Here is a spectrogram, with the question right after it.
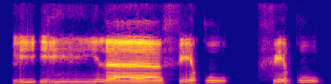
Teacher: Hati-hati, fi-nya tidak panjang.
